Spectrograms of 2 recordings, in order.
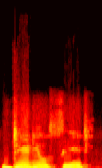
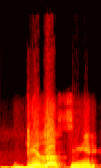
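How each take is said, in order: First: The D and Y sounds stay separate. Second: The D and Y merge into a J sound. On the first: "We Indians, how we pronounce it" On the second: "the American people, they pronounce it by pronouncing Dizacid"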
